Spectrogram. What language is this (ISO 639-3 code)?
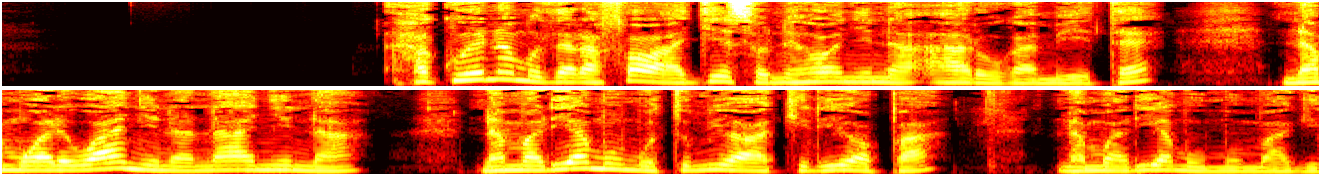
kik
